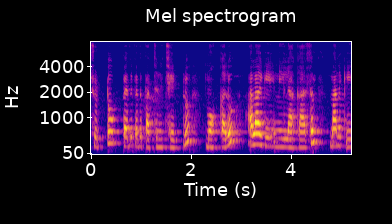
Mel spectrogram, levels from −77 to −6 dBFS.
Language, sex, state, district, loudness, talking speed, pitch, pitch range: Telugu, female, Andhra Pradesh, Chittoor, -20 LUFS, 105 wpm, 235 Hz, 210-295 Hz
